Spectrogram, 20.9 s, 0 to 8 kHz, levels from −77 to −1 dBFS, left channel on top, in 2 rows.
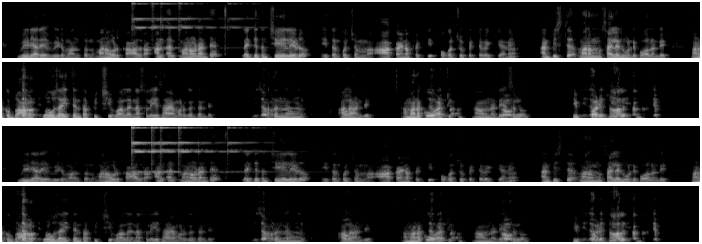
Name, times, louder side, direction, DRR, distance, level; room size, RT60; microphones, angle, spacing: voice 1, 0.2-3.3 3.6-6.1 6.4-7.7 8.1-10.0 10.3-13.6 14.6-15.0 15.5-16.0 16.5-18.4 19.0-19.8, left 5 dB, 70° left, 0.5 m, -35 dB
Doorbell, 1.9-3.9, right 7 dB, 55° right, 0.6 m, -38 dB
voice 2, 14.2-14.6 15.5-15.7 16.9-17.1 17.9-18.1 19.1-20.3, right 1 dB, 10° right, 0.7 m, -35 dB
3.2 x 2.1 x 2.3 m
head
